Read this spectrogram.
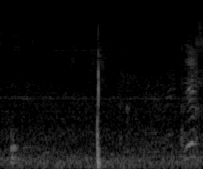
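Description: An arrow thuds sharply into a target.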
